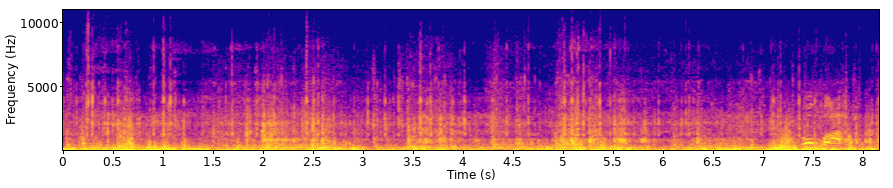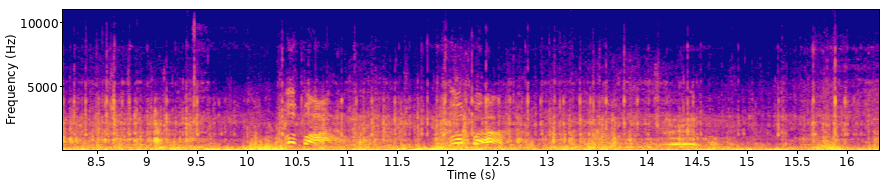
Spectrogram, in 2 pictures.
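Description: Mountain bike descending a rough dirt trail, heard from a camera mounted on the rider: constant wind buffeting on the microphone with steady rattling and clatter from the bike and tyres over the ground. A few short voice calls break through now and then.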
